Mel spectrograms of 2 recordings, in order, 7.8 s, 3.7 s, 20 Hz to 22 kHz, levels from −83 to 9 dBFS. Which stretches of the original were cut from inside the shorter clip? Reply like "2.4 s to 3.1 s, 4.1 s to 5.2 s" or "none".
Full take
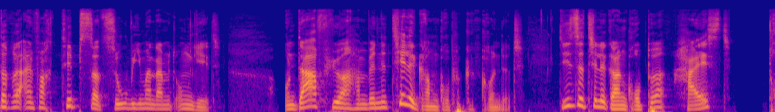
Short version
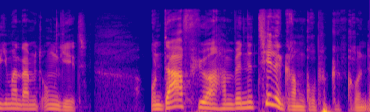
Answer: none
